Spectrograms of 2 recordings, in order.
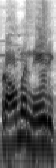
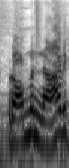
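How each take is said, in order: First: It is said with an American English pronunciation. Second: It is said with a British English pronunciation. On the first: "जो अमेरिकी अंग्रेजी है उसमें इसे प्रोमेनेड कहते हैं" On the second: "जो ब्रिटिश इंग्लिश है उसमें इसे प्रोमेनाड कहते हैं"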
